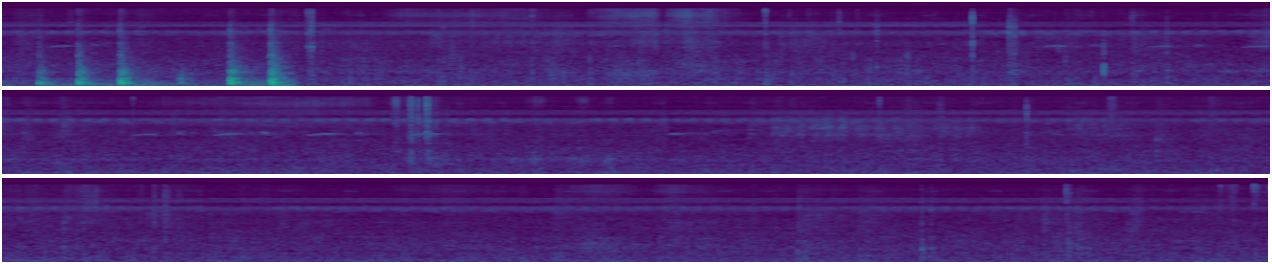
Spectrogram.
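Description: A steady, high-pitched insect chorus, with a few sharp knocks in the first two seconds.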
